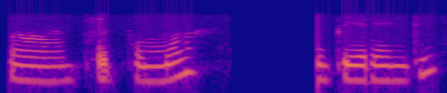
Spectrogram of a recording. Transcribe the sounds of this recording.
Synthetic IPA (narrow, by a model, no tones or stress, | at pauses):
aːt͡ʃepːumːa | nipeːɾeɳʈi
